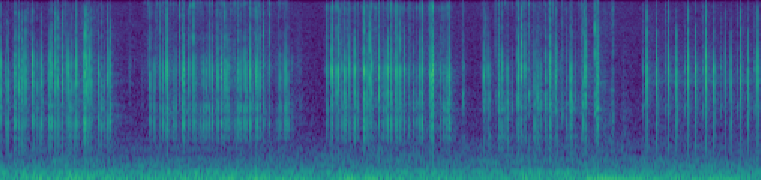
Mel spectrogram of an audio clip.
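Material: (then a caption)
Plastic. Fingertips type on a compact mechanical keyboard with Banana Splits switches and pastel plastic keycaps, using one or both hands. The result is a rapid, continuous stream of bright, clacky keystrokes with brief pauses, over a steady low hum.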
